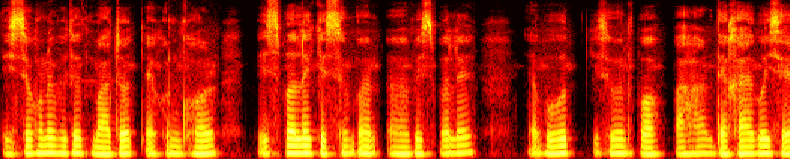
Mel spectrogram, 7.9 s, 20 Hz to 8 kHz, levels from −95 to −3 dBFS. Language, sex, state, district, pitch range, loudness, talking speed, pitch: Assamese, male, Assam, Sonitpur, 125-135 Hz, -20 LUFS, 115 wpm, 130 Hz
